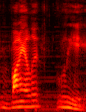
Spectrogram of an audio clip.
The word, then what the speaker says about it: Violet Li: Her name is Master Violet Lee.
